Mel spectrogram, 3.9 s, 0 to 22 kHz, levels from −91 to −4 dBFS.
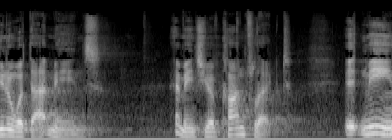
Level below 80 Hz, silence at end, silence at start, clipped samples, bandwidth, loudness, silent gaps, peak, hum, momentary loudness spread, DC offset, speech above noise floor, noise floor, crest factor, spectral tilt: -64 dBFS; 0 s; 0 s; under 0.1%; 15.5 kHz; -26 LUFS; none; -8 dBFS; none; 15 LU; 2%; 35 dB; -59 dBFS; 18 dB; -5 dB/octave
